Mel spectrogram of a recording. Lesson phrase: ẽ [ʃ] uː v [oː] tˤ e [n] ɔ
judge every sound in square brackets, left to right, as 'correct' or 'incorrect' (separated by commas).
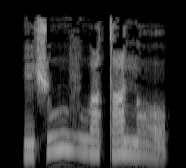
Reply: correct, incorrect, correct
